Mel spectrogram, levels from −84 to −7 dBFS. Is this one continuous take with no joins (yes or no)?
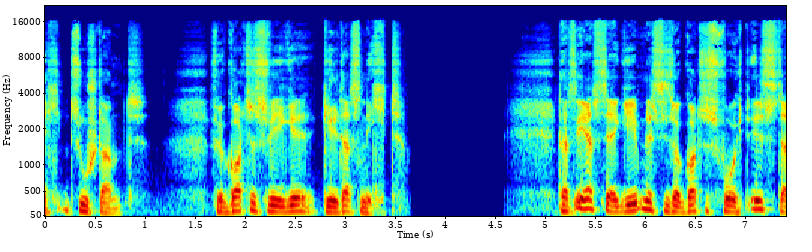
yes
